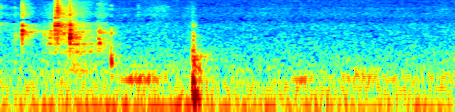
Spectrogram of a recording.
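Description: A few faint clicks and light scraping in the first second as a model diorama's base is gripped and shifted on a tabletop by hand, with a last click about a second in, then only quiet room noise.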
